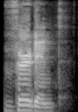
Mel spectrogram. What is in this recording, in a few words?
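"verdant", American English; AmericanBritish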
